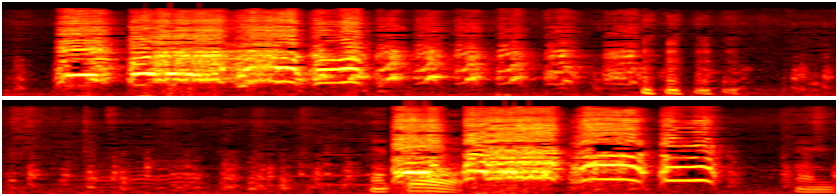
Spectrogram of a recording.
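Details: An Ayam Ketawa, the Indonesian laughing chicken breed from Sidrap, South Sulawesi, gives its long crow as a rooster, a fast run of cackling, laugh-like notes.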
